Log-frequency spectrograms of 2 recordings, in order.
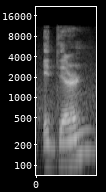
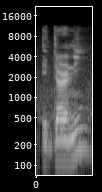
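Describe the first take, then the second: First: All three syllables are pronounced as spelled. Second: All three syllables are pronounced as spelled.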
